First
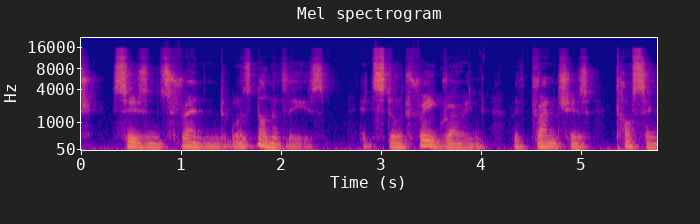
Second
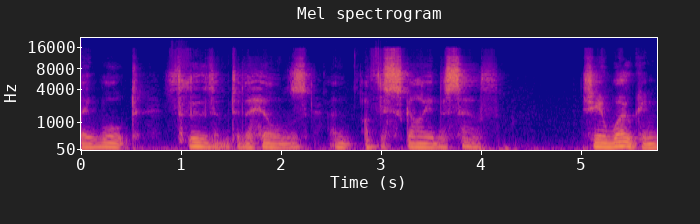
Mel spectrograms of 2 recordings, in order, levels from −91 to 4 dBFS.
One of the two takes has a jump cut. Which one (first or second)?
first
